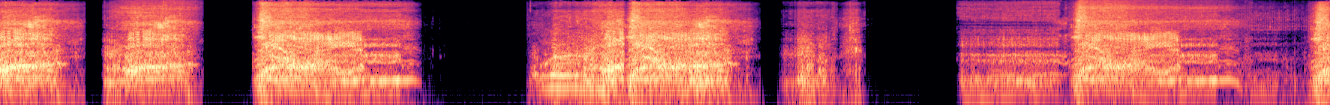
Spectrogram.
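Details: American black bear (Ursus americanus), roar.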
